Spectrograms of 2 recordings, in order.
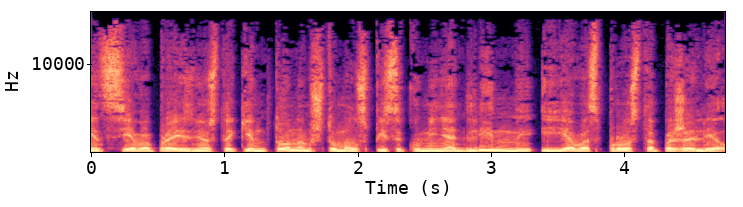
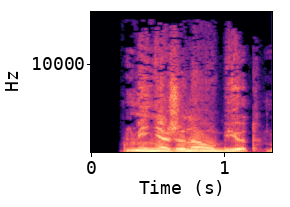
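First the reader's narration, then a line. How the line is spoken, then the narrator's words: Gloomy. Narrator (Russian): мрачно сказал Евсеев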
